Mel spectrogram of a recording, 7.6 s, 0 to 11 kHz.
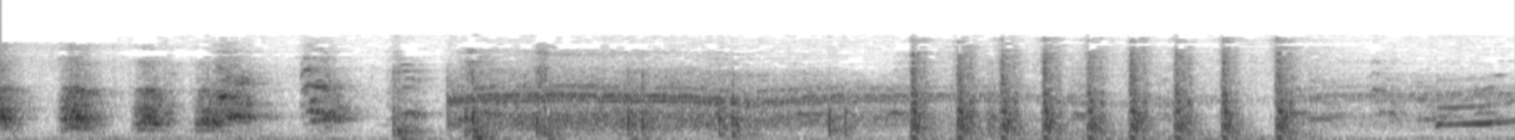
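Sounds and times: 
husky sled dog team barking excitedly: 0:00.0 - 0:07.5
husky sled dog drawn-out howling whine: 0:02.2 - 0:05.0, 0:06.5 - 0:07.5.

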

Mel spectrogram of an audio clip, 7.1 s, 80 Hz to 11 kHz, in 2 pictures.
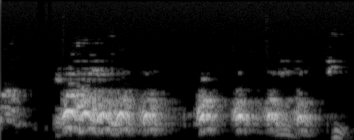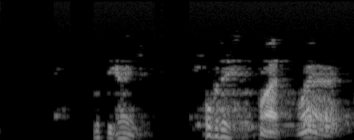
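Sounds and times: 
Malamute sled dog howling: 0:00.6 - 0:03.2
speech: 0:03.3 - 0:03.6, 0:04.5 - 0:07.0.

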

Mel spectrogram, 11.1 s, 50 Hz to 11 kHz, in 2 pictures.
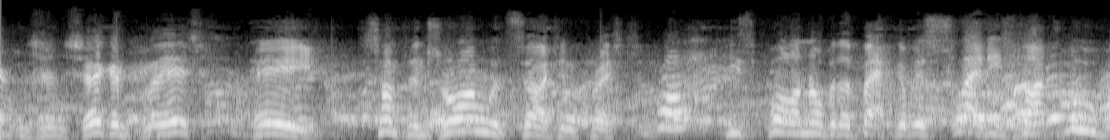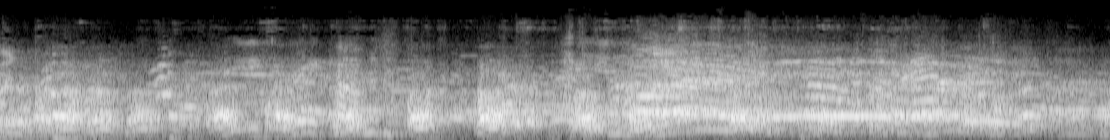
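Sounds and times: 
speech: 0:00.0 - 0:08.0
laughter: 0:00.0 - 0:11.1
sled dogs barking and yipping excitedly: 0:00.0 - 0:11.1
dense crowd shouting and cheering at a sled race finish: 0:04.8 - 0:11.1.

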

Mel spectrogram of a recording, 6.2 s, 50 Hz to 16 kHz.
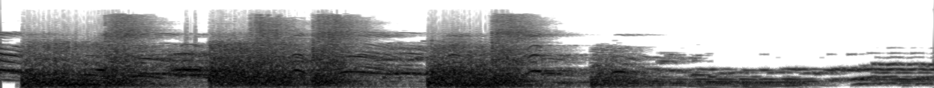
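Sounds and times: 
revolvers fired at a target in a street: 0:00.1 - 0:04.3.

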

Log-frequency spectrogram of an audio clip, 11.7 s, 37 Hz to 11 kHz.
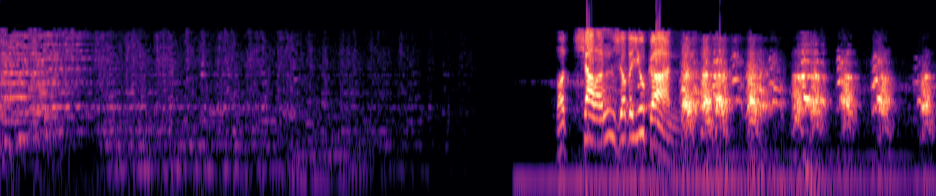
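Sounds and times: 
speech: 0:07.0 - 0:09.0
sled dogs huskies barking: 0:08.4 - 0:11.6.

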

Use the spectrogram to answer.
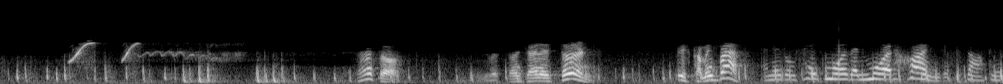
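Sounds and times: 
galloping hoofbeats: 0:00.0 - 0:10.0
horse whinnying: 0:00.7 - 0:02.4
speech: 0:03.6 - 0:04.2, 0:04.9 - 0:06.0, 0:06.8 - 0:10.0.

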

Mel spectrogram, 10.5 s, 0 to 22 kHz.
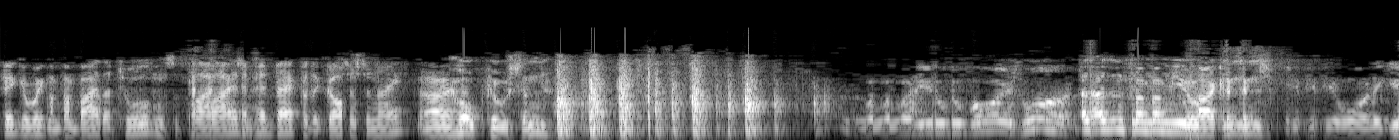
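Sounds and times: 
speech: 0:00.0 - 0:04.9, 0:06.5 - 0:10.4
hollow knocks on a wooden door: 0:04.2 - 0:06.2.

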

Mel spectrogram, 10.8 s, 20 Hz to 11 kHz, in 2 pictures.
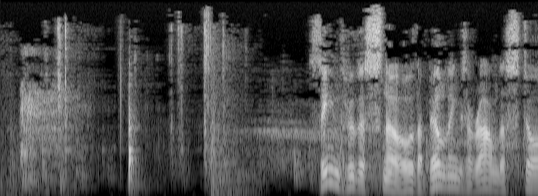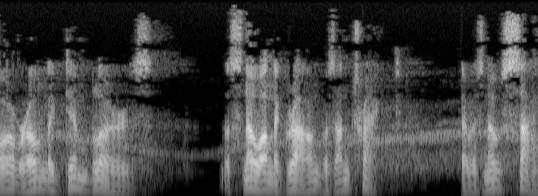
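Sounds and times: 
heavy wooden front door being unbarred and opened, scraping and creaking: 0:00.0 - 0:04.0
speech: 0:03.2 - 0:07.0, 0:07.6 - 0:09.3, 0:10.0 - 0:10.7.

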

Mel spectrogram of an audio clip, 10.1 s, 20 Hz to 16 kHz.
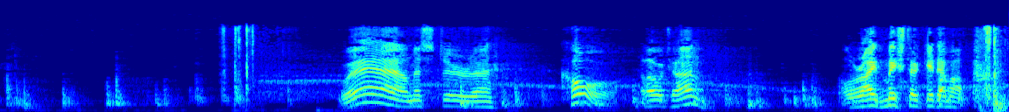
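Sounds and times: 
soft dull thumps: 0:00.0 - 0:02.2, 0:03.8 - 0:09.2
front door creaking open: 0:02.2 - 0:02.8, 0:09.7 - 0:10.0
speech: 0:03.4 - 0:07.2, 0:08.5 - 0:10.0.

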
